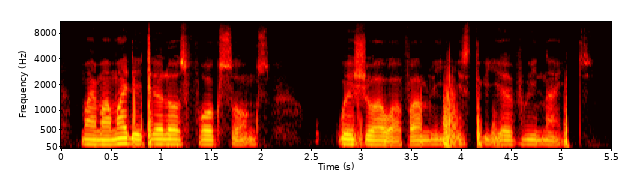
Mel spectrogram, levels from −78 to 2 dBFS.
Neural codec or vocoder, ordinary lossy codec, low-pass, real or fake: none; none; none; real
